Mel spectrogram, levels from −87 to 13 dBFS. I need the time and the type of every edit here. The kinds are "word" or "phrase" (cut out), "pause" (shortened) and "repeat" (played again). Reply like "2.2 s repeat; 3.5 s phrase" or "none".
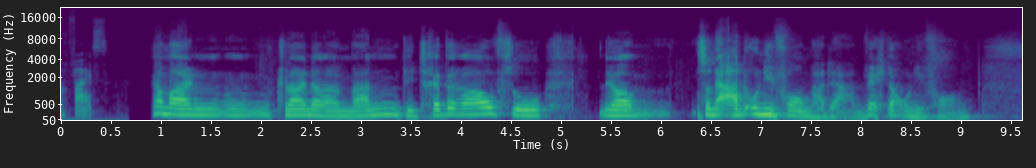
none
